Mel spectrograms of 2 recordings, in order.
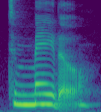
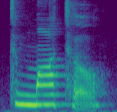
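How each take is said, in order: First: It is said with an American pronunciation. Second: It is said with a British pronunciation. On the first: "Americans say" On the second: "but British speakers say"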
